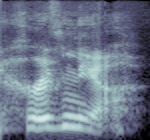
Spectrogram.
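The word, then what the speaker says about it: hryvnia: I saying it correctly is it the Ukrainian hernia oh yeah yeah that's right well that's very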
